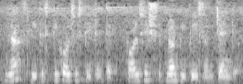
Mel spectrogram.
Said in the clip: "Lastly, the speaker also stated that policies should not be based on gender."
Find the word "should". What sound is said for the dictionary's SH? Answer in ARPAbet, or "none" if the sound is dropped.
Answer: SH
